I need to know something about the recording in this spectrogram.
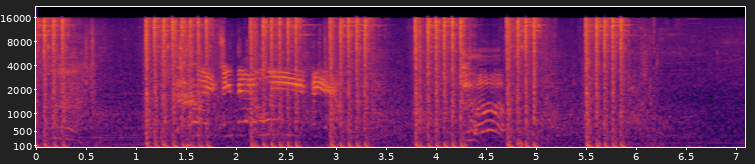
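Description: An automatic rifle fires loud rapid bursts.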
